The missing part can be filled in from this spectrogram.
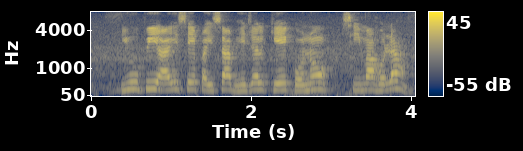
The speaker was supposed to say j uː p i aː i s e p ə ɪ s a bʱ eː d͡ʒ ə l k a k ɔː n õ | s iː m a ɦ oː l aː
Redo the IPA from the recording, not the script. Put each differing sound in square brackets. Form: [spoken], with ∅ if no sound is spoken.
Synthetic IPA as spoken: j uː p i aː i s e p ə ɪ s a bʱ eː d͡ʒ ə l k [e] k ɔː n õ | s iː m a ɦ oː l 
